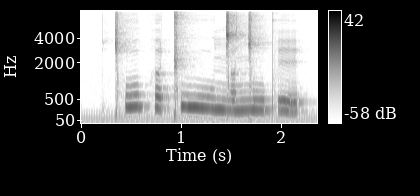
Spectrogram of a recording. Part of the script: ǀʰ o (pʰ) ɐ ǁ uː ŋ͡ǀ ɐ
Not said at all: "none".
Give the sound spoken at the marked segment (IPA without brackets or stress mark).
pʰ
